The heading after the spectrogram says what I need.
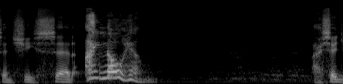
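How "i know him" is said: high, surprised waitress voice; a lightly voiced waitress, pitched high. Pastor imitates the waitress recognizing the name, high and surprised.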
